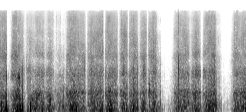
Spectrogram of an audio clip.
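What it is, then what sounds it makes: Cork stoppers scratched with picks. Two black ear picks scratch inside the drilled holes of two cork wine-stopper "ears" at the same time. The sound is a run of soft, dry, rustling scrapes, heaviest in the low range, with brief pauses between bursts of scratching.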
